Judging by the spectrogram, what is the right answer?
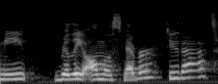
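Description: Against a quiet background, a woman talks in a high pitch with ordinary pitch variation. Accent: Californian. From US West Coast, East Oakland, California. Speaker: anti-racism coach and activist. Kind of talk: interview.

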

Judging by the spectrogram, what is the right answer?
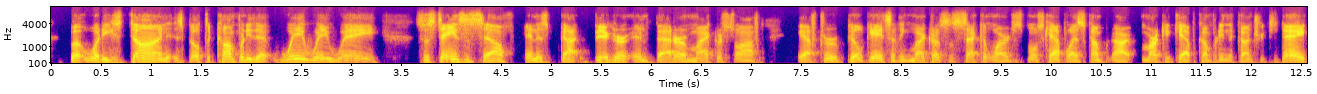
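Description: With a bright, sharp tone and medium pitch, a man talks at a fairly quick pace and with fairly even intonation over a quiet background. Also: dry, close sound with no echo. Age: 50s. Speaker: business executive. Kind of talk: webinar presentation. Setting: online webinar. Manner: repetitive stammering starts.

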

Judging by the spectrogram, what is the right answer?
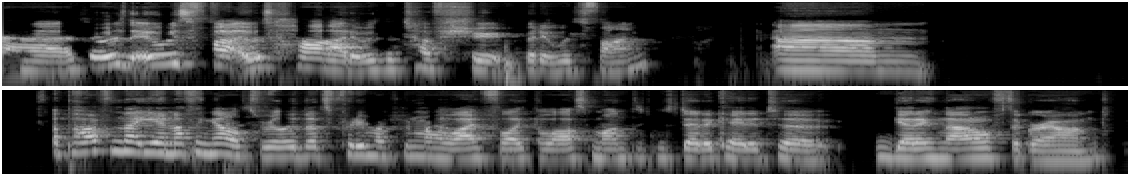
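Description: A woman speaks at a fairly quick pace, her medium-pitched voice carrying lively intonation. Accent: Australian. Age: 20s. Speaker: actress. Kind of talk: casual interview.

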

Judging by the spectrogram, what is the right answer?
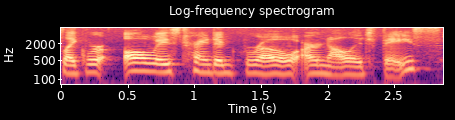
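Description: A dark, mellow tone comes with an American accent at a moderate pace. The recording is very clean, with a silent background. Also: woman. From Nebraska, US Midwest. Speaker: occupational therapist and online community founder. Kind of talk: interview.

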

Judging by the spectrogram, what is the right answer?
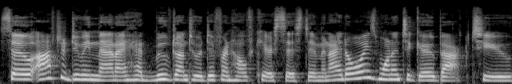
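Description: In an American accent, a woman with an ordinary speaking voice and medium pitch talks at a fairly quick pace with ordinary pitch variation and hardly any pauses. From Australia, then Chicago suburbs from age 15. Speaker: nurse practitioner and podcast host. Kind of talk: solo podcast monologue. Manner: casual with frequent fillers.

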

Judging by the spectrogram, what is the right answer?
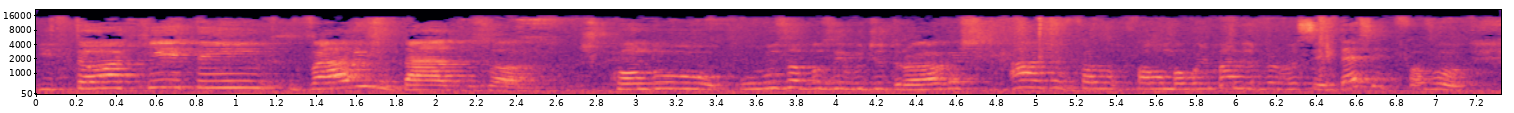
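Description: A woman speaks at a fairly quick pace in an animated tone with a high pitch, over noticeable background noise. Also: ordinary pitch variation. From Rio de Janeiro. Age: 20s. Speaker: poet and rapper. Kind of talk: talk to university class. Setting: auditorium with audience and microphone.

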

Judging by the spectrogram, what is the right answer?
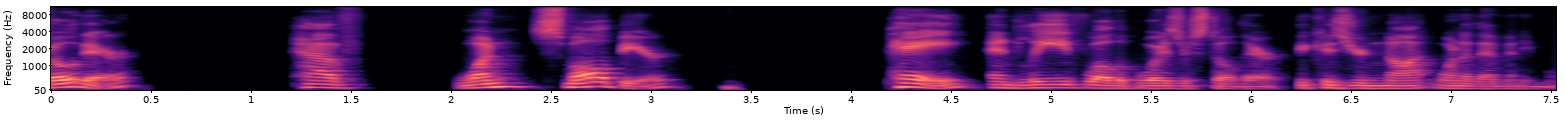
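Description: A man talks at medium pitch and a moderate pace with lively intonation. He leaves long, frequent pauses. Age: 50s. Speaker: home service business coach and contractor. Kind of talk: casual interview. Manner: plain everyday talk.

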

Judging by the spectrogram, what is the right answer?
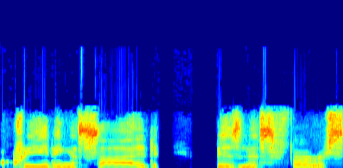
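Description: A man with an American accent talks at a fairly slow pace. His is an ordinary speaking voice at medium pitch. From US South, southeast Louisiana. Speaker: caller, GIS professional and hobby drone pilot. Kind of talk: recorded listener question.

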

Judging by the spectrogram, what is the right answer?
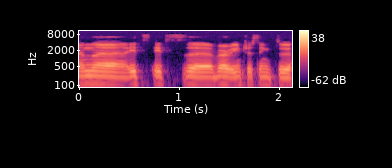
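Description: A man with a Norwegian accent, at a moderate pace. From Norway. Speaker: board game designer. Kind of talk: casual interview chat.

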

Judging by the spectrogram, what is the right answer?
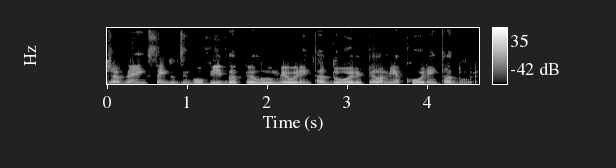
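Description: This is a man speaking at a medium pitch. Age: 20s. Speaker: psychology student and researcher. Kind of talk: podcast interview.

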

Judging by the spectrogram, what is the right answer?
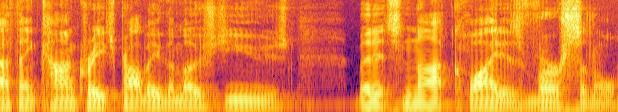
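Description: A man talks in a plain, everyday voice, fairly low in pitch with ordinary pitch variation. The pace is moderate, and the recording is very clean with a silent background. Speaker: mason company owner. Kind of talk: casual interview.

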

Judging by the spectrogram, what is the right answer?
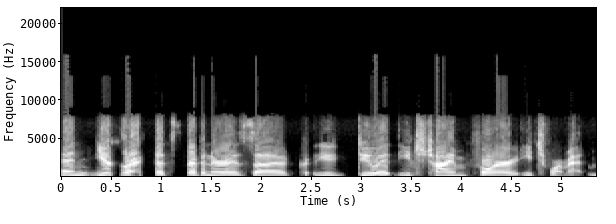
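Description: A woman with a fairly high pitch speaks at a fairly slow pace in a plain, everyday voice, her intonation fairly even and her loudness very even. The sound is dry and close, with no echo. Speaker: indie author. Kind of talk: panel discussion.

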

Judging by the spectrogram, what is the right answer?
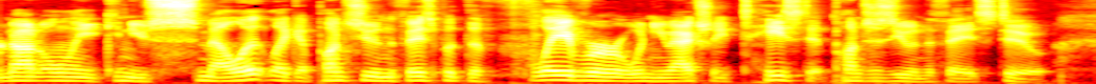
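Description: In an American accent, the voice has a bright, sharp tone and ordinary pitch variation. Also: man. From US Pacific Northwest, Seattle. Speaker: podcast guest. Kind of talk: casual chat.

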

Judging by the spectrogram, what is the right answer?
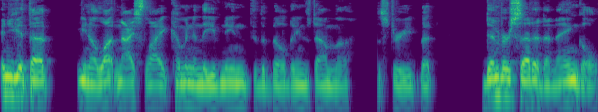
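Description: Speaking very fast in a Texan accent, a man with a fairly low pitch and a dark, mellow tone shows ordinary pitch variation in a dry, close sound with no echo. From East Texas (Longview). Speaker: web developer and street photographer. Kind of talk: casual interview chat.

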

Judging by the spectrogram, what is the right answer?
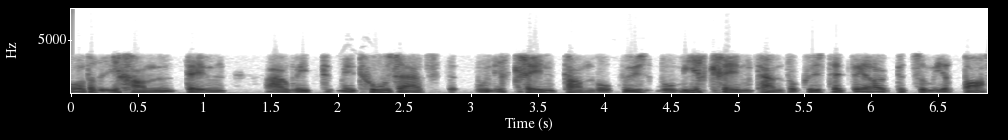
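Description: This man speaks at a medium pitch and a moderate pace, with fairly even intonation. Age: 60s. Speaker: psychiatrist. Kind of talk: radio interview. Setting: remote call-in from holiday. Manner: hesitant, many fillers.

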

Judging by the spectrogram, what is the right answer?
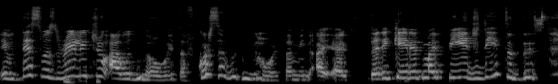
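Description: In a Slovenian accent, a woman with a high pitch speaks in a raised, projected voice at a fairly quick pace, with very wide pitch swings and hardly any pauses. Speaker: cannabinoid researcher. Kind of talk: interview. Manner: halting.

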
